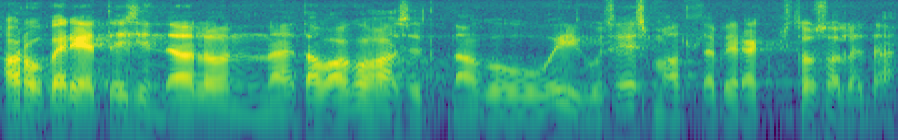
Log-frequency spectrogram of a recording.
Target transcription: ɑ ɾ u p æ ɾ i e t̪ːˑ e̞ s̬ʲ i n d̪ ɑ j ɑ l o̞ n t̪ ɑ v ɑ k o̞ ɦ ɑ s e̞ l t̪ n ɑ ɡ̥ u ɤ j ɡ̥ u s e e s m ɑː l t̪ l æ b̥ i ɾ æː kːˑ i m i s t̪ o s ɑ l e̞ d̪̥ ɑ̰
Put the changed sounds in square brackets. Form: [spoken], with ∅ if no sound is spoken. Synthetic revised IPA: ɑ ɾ u p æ ɾ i e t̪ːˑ e̞ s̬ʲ i n d̪ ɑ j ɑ l o̞ n t̪ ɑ v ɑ k o̞ ɦ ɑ s e̞ l t̪ n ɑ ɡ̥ u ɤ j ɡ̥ u s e e s m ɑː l t̪ l æ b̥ i ɾ æː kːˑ i m i s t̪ o s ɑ l e̞ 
